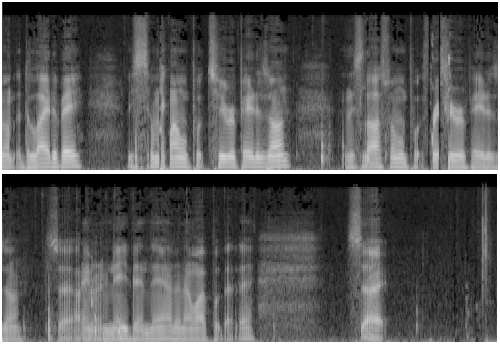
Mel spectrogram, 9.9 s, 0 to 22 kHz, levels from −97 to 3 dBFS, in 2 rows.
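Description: Frames out of order at 1.46, 4.25, 5.75 and 9.48 s: two adjacent 0.1 s blocks swap, giving a garbled flutter, but unlike a dropout, no time goes missing.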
